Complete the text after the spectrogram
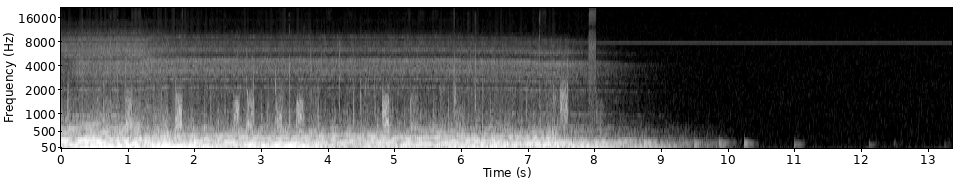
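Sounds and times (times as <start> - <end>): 
instrumental music: 0.0 - 8.0.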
